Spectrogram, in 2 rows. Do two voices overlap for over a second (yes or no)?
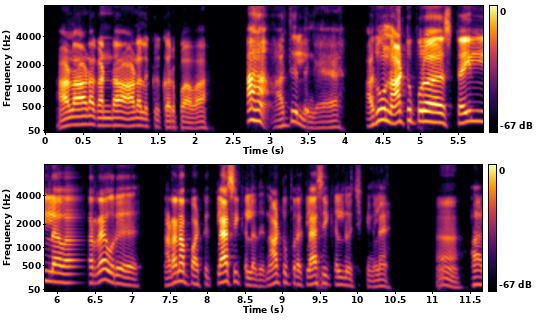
no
